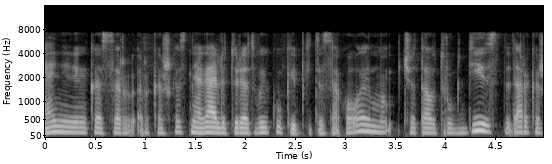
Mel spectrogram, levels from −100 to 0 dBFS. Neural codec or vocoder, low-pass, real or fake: none; 7.2 kHz; real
